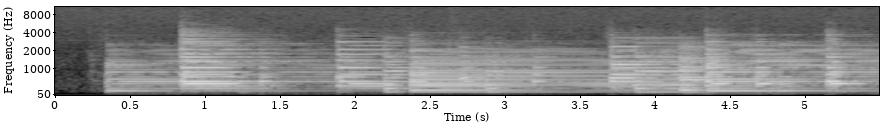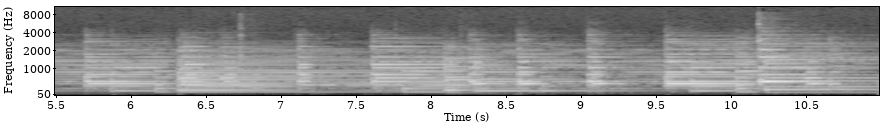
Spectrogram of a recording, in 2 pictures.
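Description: Solo instrumental introduction to a song, starting a moment in: chords struck every second or so, each ringing out and fading before the next.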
